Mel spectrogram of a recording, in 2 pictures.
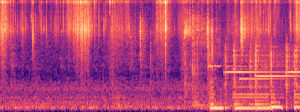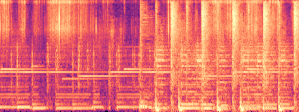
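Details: Quiet room noise at first, then soft melodic music with sustained tones and low bass for the rest, and no clear animal sound.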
